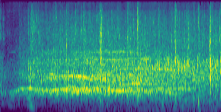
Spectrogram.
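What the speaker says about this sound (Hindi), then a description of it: "जोरदार तालियां" A burst of enthusiastic applause from the studio audience of The Kapil Sharma Show, steady clapping filling the short moment without any speech.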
